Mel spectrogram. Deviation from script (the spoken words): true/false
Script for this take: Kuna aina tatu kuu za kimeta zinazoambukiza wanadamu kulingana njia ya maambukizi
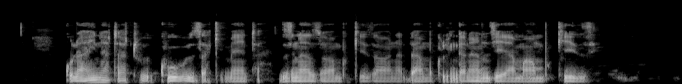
false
